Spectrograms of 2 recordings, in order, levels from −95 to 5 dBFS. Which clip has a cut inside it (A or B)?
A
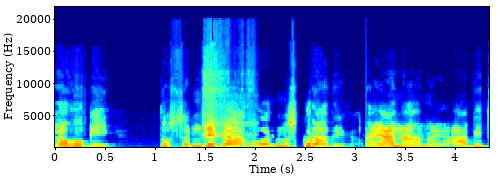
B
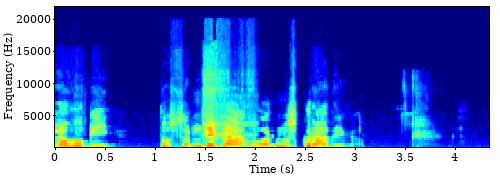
A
